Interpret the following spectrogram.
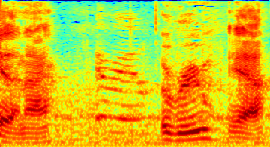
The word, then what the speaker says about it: Uru: Next up is another Myst game, so can't say much about it, but I guess it's Uru? How do you say that, Naya? Uru? Yeah, Uru Ages Beyond Myst.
